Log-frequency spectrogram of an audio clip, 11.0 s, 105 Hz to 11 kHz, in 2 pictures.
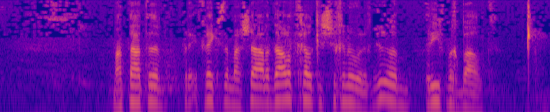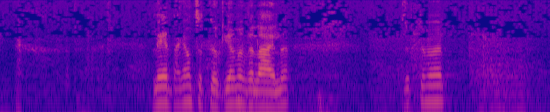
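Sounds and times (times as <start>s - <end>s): man lecturing: 1.1s - 5.0s, 7.0s - 8.5s, 9.4s - 10.1s.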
